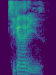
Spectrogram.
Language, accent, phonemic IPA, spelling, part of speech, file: French, France, /psi.ka.na.liz/, psychanalyse, noun / verb, LL-Q150 (fra)-psychanalyse.wav
- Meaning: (noun) psychoanalysis (family of psychological theories); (verb) inflection of psychanalyser: 1. first/third-person singular present indicative/subjunctive 2. second-person singular imperative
